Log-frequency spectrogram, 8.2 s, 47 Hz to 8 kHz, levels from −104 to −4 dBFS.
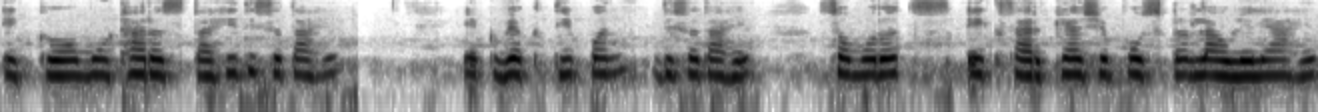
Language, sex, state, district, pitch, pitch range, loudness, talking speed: Marathi, female, Maharashtra, Pune, 265 Hz, 255-275 Hz, -16 LUFS, 115 wpm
